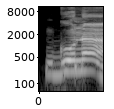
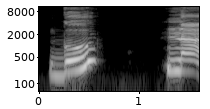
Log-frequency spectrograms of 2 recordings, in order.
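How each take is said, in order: First: Said in the usual way. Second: गुना split as गु, pause, ना, rising on गु; syllable by syllable. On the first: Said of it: "इनको आपस में लगा पढ़ना है". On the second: Shown as a demonstration. Teacher teaching how to read, गुना broken into syllables. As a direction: sound out गुना in two separate syllables. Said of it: "एक अक्षर का उच्चारण करके".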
